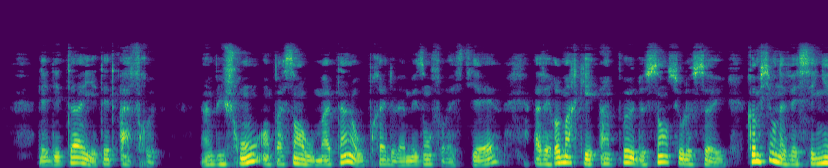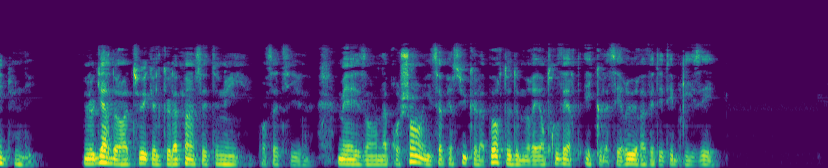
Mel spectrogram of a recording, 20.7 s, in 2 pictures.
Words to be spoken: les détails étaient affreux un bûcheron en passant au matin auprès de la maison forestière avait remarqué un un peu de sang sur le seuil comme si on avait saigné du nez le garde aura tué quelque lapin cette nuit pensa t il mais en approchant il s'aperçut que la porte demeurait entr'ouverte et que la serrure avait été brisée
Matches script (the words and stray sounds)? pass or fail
fail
